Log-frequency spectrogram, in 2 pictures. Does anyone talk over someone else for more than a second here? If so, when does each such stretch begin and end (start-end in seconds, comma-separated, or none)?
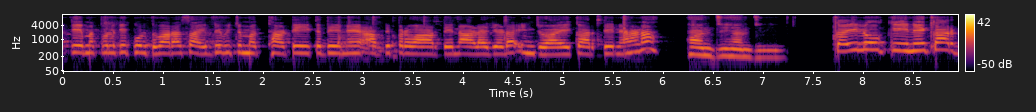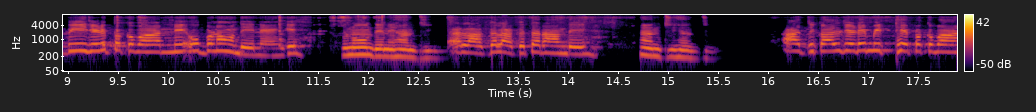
none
